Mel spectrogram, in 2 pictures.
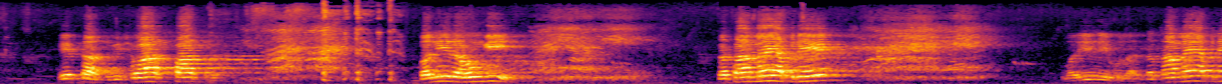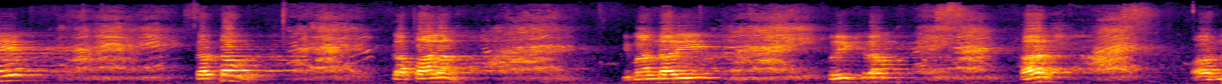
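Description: A group of young men chant loudly in unison in short bursts outdoors.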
